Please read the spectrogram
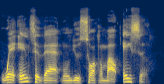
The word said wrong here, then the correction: ACEs: Is that how you could pronounce it? It's called ACEs? – Yep, the ACEs study.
